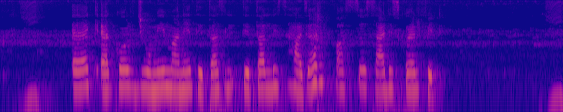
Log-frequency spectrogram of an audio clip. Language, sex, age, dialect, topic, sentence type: Bengali, female, 18-24, Jharkhandi, agriculture, statement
